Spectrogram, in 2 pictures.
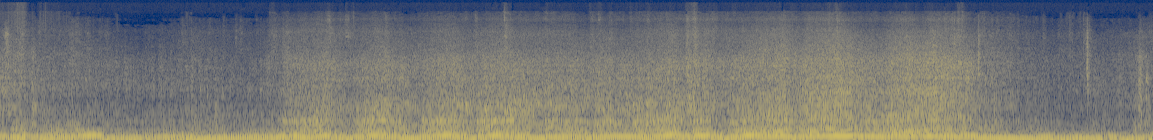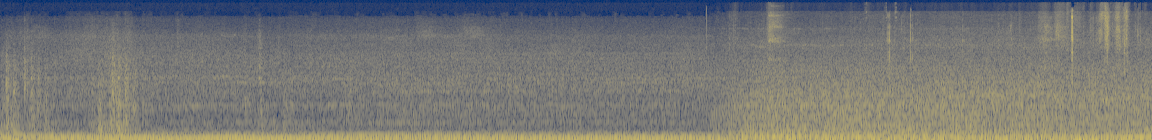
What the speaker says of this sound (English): we're driving up to the drift event right now, towing the trailer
